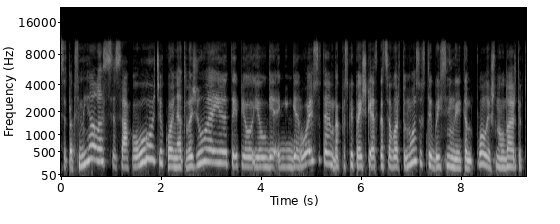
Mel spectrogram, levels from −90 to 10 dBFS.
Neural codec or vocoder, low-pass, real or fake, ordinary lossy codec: codec, 44.1 kHz, 2.6 kbps, SNAC; 10.8 kHz; fake; Opus, 64 kbps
